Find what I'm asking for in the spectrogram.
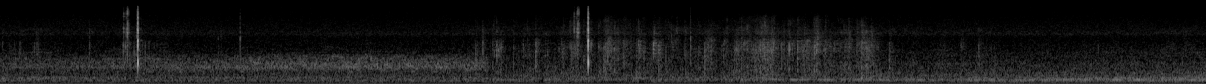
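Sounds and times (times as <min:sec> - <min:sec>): sharp click: 0:00.9 - 0:01.5
plastic wrapping crinkling: 0:04.6 - 0:09.0.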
